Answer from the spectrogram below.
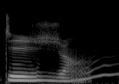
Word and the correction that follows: DeJonge: I feel like I just horribly pronounced like, her last name. It's DeJonge. She's in The Society on Netflix.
